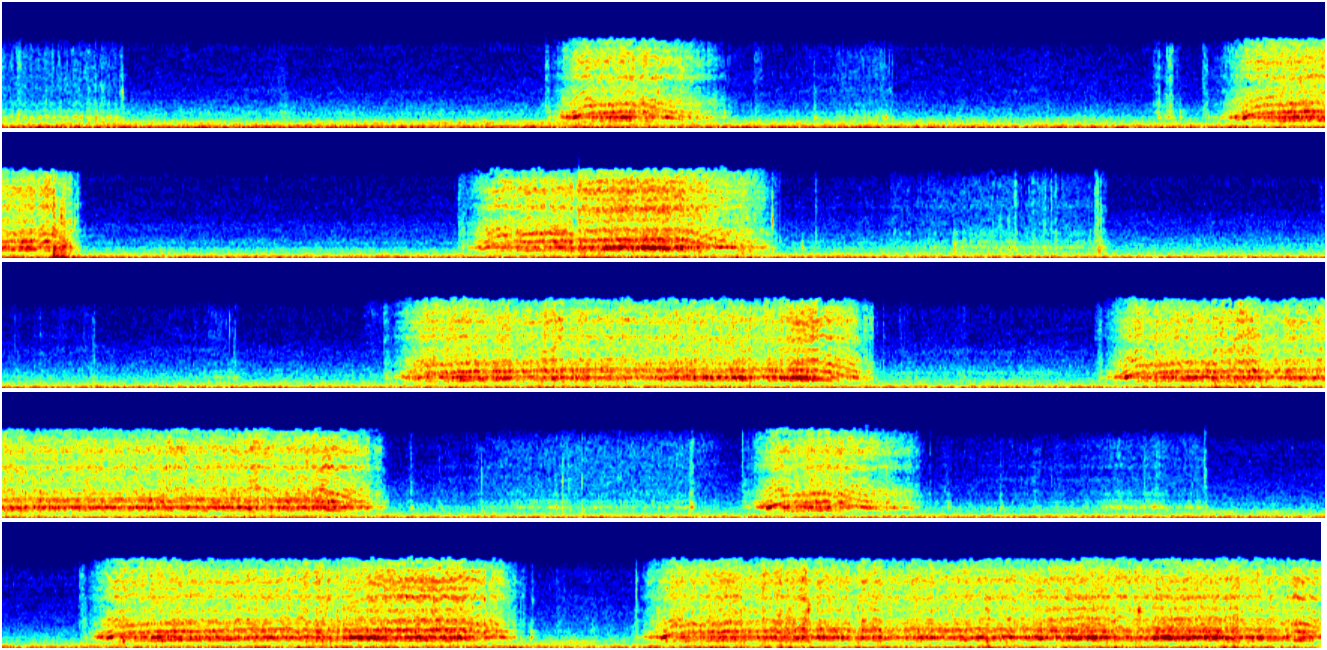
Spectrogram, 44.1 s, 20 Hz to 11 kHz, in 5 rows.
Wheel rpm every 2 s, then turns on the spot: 10, 0, 50, 0, 70, 0, 140, 20, 10, 0, 110, 190, 40, 220, 150, 20, 50, 10, 150, 110, 180, 230.
0-2 14-18 32-36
